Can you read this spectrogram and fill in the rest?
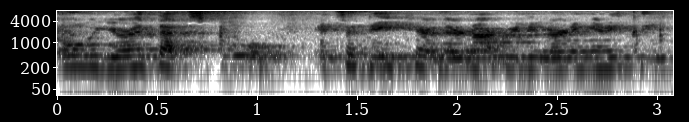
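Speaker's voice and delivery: normal talking voice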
